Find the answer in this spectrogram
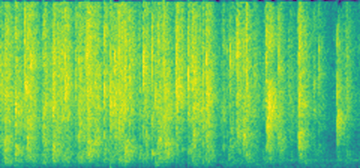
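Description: A small group of people applauding, a dense patter of hand claps.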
